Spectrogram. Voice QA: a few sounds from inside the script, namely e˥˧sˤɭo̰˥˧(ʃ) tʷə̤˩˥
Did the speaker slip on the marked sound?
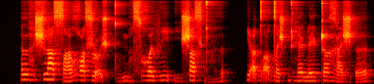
no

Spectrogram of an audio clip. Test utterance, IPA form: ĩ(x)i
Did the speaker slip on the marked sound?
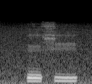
no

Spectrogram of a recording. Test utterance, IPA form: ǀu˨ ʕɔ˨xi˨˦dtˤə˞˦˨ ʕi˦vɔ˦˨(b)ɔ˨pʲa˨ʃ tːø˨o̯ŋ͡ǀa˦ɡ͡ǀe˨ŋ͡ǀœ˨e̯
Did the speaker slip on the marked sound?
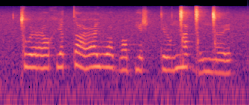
no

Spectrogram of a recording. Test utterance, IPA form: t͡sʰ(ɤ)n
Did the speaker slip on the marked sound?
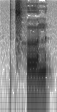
no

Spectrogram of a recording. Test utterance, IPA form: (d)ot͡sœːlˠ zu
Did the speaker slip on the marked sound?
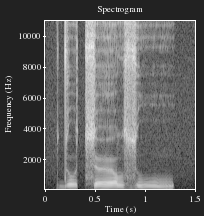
no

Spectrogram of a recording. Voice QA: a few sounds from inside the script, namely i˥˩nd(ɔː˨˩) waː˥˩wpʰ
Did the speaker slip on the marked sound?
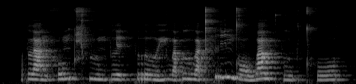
no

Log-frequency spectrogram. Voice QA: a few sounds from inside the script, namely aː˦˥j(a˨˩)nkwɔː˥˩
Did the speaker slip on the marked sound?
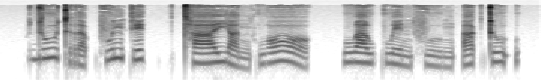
no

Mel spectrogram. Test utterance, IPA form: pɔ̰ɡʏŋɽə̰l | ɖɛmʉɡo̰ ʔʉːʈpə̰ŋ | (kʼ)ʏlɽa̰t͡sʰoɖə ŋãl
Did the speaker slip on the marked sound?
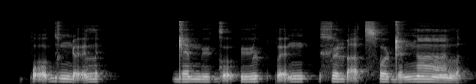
yes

